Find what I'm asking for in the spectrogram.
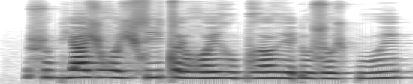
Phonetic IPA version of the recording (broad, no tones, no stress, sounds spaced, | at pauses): ɬ u b j a ʒ ʁʷ ɛ ʒ s i t ʌ j ʁʷ e ɣ u b ɣ ʌ ɣ e ɗ u z o ʒ p u ɪ̯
